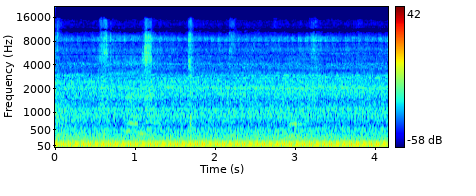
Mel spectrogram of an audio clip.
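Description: An engine idling steadily with a low, even pulse, and faint ticks about every half second.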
